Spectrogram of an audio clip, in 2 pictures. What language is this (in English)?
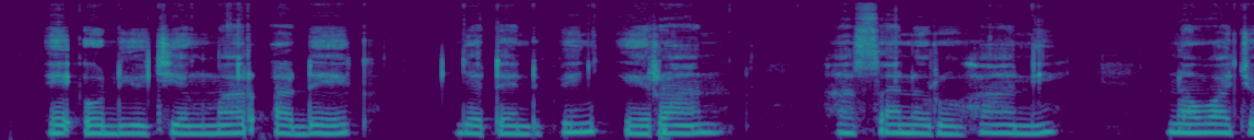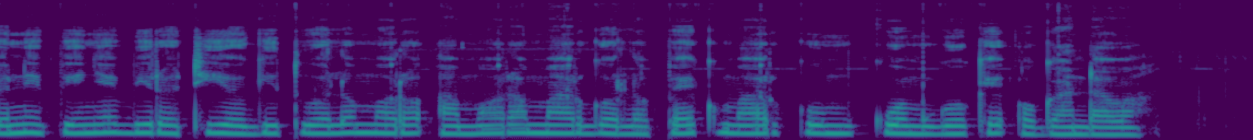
Luo (Kenya and Tanzania)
